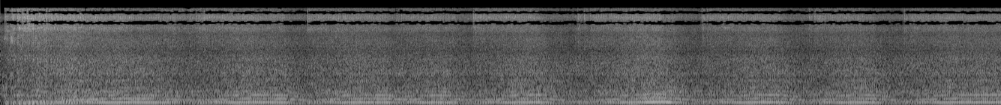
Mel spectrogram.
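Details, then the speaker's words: Rover four-stroke lawnmower fitted with a new muffler, throttle at mid position: engine speed swells and sags every second and a half without throttle change; surging, suspected governor spring or carburetor problem. "so as you can see the engine really does want to run however clearly there's an issue with the surging now I'm going to say that's probably a governor spring problem or a general carburetor problem"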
